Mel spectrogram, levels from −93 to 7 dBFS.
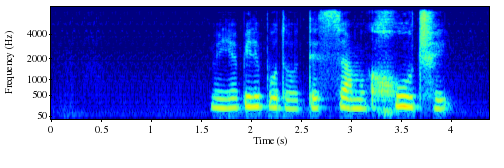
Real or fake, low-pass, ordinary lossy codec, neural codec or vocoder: fake; 7.2 kHz; Opus, 64 kbps; codec, 16 kHz, 0.4 kbps, LongCat-Audio-Codec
